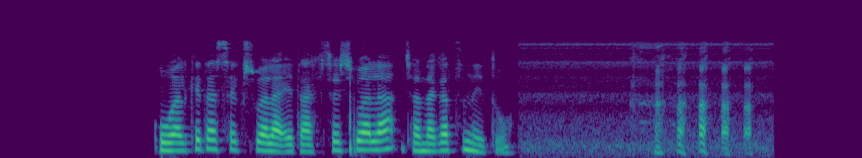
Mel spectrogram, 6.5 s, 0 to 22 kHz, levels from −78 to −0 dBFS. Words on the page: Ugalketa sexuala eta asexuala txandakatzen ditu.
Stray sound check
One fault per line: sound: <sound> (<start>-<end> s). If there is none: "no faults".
sound: laugh (4.7-5.7 s)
